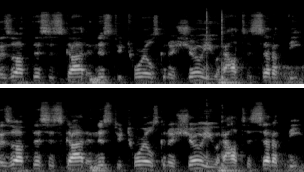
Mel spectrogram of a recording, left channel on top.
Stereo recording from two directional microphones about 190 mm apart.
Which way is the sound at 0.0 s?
35° right (ahead or behind).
